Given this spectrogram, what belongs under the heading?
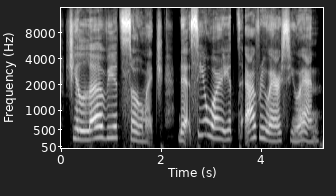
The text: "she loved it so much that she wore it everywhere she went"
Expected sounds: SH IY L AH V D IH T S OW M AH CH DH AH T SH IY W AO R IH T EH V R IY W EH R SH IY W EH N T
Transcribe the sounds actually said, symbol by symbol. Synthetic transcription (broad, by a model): SH IY L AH V IH T S OW M AH CH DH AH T SH IY W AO R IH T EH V R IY W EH R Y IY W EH N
